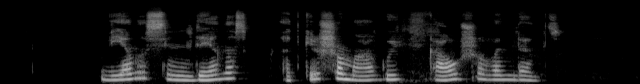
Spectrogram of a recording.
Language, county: Lithuanian, Vilnius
